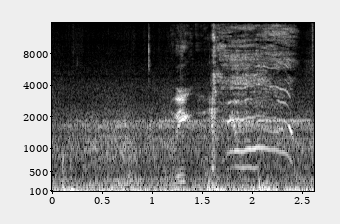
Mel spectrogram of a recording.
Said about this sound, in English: Are we on a racetrack or, like, is it the fucking highway? Dude. We've, like, and there's a decent amount of traffic. They're, like, zooming through, like, weaving in and out.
